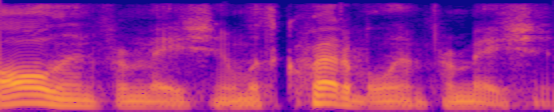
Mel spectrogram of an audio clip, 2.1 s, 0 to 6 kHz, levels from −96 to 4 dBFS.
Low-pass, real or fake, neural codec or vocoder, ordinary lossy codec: 5.4 kHz; real; none; AAC, 24 kbps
